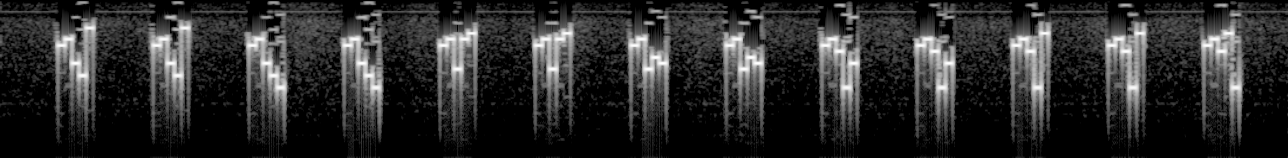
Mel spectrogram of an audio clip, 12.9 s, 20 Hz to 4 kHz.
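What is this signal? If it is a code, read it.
Five-tone selective call (ZVEI), heard as quick runs of five tones, tones of about 70 ms. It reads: 89533 89533 89531 89531 89490 89490 89465 89465 89715 89715 89710 89710 89701
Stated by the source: ZVEI five-tone call 89485, received on SDR.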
